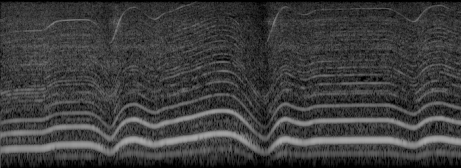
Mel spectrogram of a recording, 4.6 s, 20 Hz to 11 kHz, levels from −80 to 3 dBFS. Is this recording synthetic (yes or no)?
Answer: no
